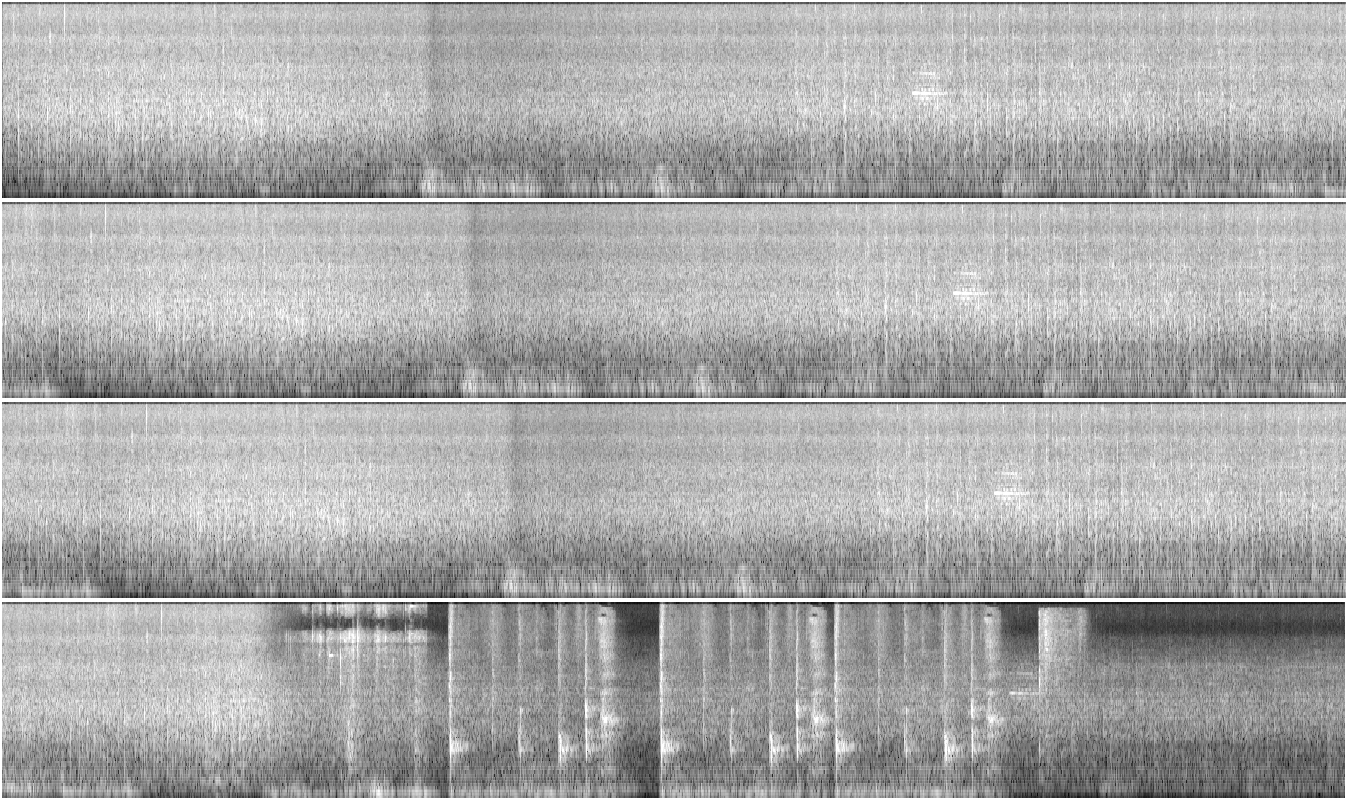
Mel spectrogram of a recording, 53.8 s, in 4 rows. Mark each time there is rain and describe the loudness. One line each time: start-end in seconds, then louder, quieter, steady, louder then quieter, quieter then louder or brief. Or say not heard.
0.0-53.7 quieter.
